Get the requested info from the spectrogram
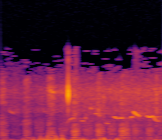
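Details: Belgian Malinois dog panting during fetch training meant to help it overcome fear; quick, rhythmic breathy huffs, about four per second, low and noisy, with no other clear sounds.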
